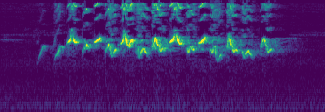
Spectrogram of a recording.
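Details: Competition-kept ultramarine grosbeak delivering one fast, rich phrase: upswept opening notes followed by a steady run of about a dozen chirpy, slurred whistles over roughly two and a half seconds, quiet background.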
